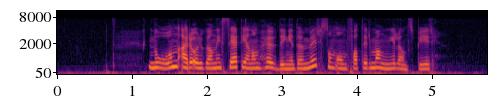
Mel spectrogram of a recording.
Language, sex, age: Norwegian, female, 35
